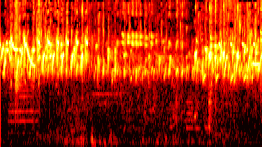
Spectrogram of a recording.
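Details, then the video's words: European goldfinch song for stimulating other goldfinches to sing: fast, liquid twittering of high chirps and short whistled notes, loud and dense, with a few lower tonal notes and faint background rustle. "Comprehensive guide to stimulating and singing the goldfinch"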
